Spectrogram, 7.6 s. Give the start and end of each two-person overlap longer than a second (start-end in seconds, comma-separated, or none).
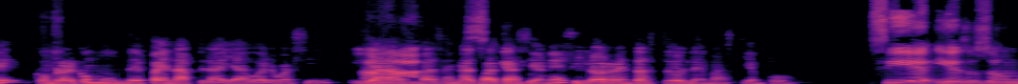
2.7-4.0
